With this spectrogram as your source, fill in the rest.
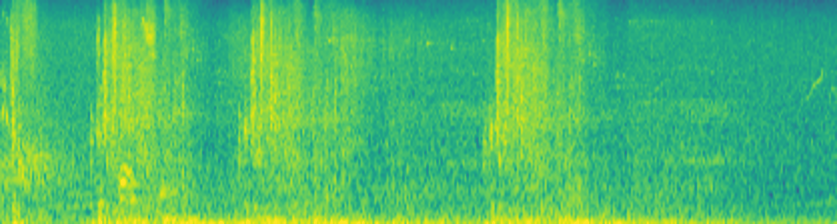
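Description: Bursts of the Depulso spell being cast in Hogwarts Legacy, each a loud thumping whoosh-boom, repeating three times at a steady pace over a continuous rumbling game soundscape.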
